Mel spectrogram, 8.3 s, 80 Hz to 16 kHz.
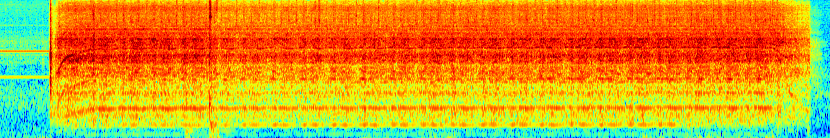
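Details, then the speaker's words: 2001 BMW E38 740i project car throwing camshaft position sensor codes: long, steady, high-pitched cranking with very even, quick turnover and no firing; owner suspects no compression, compression test pending. "right guys as you can tell it sounds like no compression"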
